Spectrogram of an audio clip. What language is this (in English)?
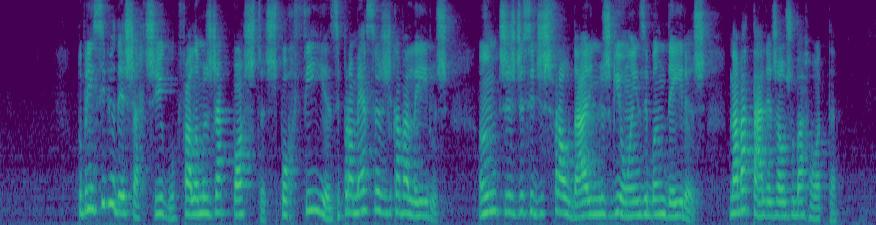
Portuguese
